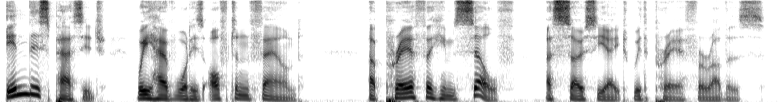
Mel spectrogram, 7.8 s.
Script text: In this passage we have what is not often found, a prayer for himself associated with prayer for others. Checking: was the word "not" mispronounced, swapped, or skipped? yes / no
yes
